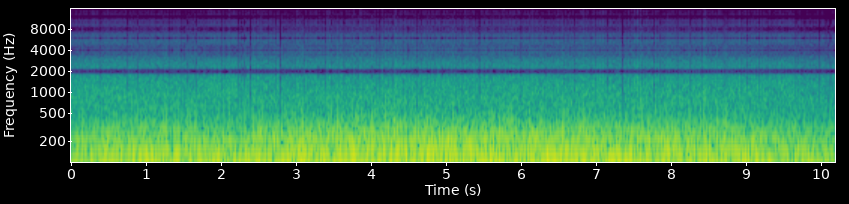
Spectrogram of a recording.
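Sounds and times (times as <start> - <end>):
underwater earthquake rumble off the coast of Japan picked up by a Navy listening station: 0.0 - 10.1.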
